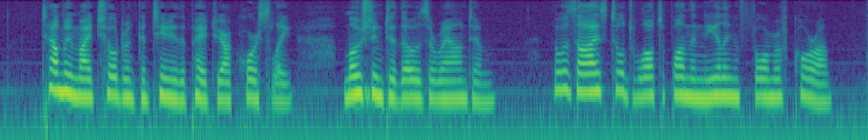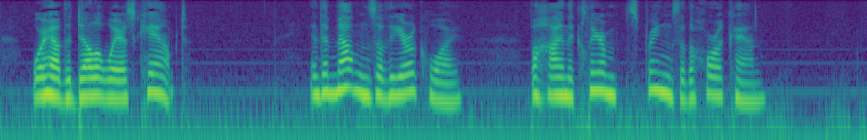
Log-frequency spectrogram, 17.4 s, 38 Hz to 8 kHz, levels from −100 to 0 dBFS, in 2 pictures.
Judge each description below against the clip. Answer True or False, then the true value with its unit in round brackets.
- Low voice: False (200 Hz)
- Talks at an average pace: True (145 wpm)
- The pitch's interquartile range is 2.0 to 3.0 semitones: True (2.7 semitones)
